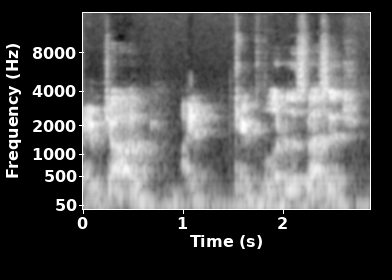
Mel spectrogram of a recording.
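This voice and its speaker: A man talks in a put-on character voice at a moderate pace. A slight echo hangs on the recording. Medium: actual play. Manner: nervous, bluffing.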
